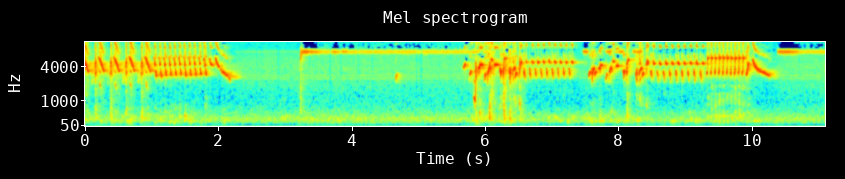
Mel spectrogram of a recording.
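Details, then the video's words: Nightingale song in the Oued El Alleug manner, dubbed from an old cassette: a quick rattling trill, a long thin steady whistle held for about two seconds, then sharp chips and rapid rattled phrases. "تغريد واد العلايق نقلته عن كاسيت قديم بصحتكم خاوتي معمر روسينيول"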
